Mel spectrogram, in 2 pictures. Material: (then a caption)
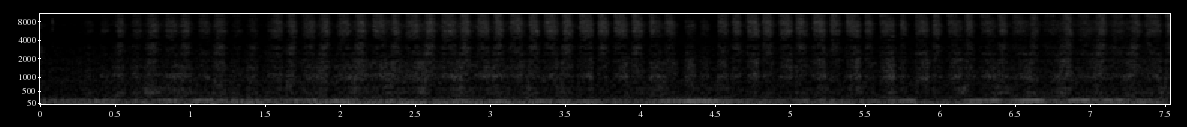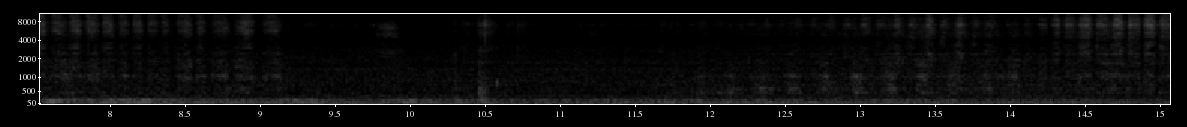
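Paper. A Sharpie felt-tip marker is rubbed continuously across a thin paper coloring book page lying on a wooden table while coloring. The result is a steady, rapid, scratchy back-and-forth rubbing with a bright hiss over a low background rumble. The strokes grow softer partway through, then pick up again near the end.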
